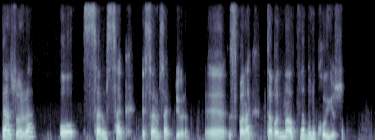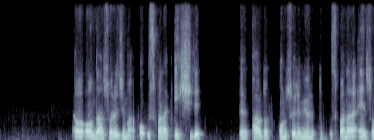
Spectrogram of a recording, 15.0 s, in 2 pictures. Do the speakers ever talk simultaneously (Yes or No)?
No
